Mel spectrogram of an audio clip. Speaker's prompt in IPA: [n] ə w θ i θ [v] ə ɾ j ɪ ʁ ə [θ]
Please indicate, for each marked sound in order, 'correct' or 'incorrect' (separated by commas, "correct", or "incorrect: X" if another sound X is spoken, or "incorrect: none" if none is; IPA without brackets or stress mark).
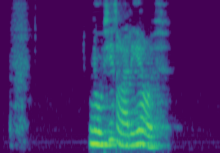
correct, incorrect: ʁ, correct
